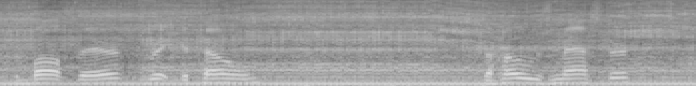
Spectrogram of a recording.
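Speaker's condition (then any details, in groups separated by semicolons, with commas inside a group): No condition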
